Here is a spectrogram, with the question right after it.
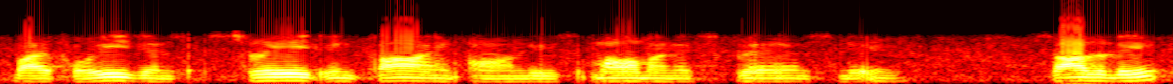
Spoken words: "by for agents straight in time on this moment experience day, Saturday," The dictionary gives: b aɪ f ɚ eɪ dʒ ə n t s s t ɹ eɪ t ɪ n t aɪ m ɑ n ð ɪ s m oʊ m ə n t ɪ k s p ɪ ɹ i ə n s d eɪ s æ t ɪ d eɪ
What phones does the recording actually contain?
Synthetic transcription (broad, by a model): b aɪ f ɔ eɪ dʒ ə n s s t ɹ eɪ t ɪ n t aɪ m ɑ n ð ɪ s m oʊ m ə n ɪ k s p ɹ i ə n s d eɪ s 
